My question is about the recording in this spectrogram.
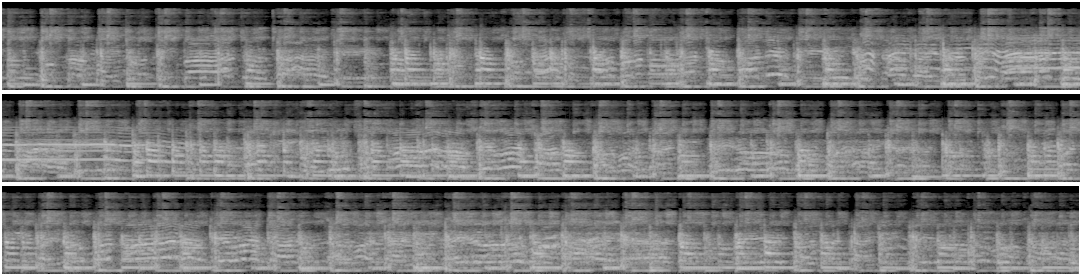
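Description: Nepali folk song: a madal hand drum played in a fast, even rhythm under singing voices.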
